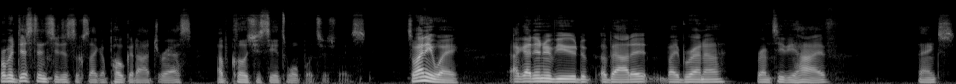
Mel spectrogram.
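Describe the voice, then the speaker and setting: With an American accent, a man talks at a fairly quick pace with long, frequent pauses, medium pitch and ordinary pitch variation, on a very clean recording with a silent background. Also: big swings in loudness. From Philadelphia. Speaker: rock musician. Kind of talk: casual chat. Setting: studio. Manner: animated.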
